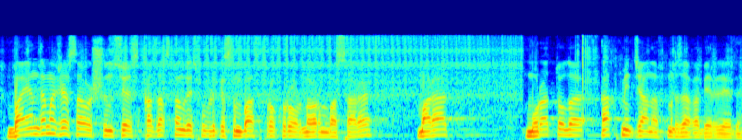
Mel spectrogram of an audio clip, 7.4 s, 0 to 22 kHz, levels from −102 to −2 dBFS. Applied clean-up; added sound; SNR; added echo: none; Coin (dropping); 18 dB; none.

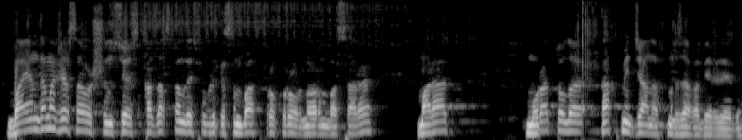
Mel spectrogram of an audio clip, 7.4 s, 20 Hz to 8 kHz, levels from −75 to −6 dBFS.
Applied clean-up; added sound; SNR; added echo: classical method log-MMSE.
